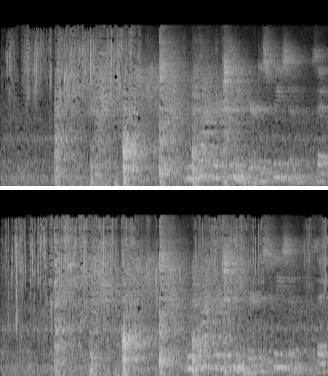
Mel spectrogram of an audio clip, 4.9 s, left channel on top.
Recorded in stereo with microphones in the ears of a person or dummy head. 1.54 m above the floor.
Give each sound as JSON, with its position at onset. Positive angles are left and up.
{"t": 0.8, "sound": "footsteps", "side_deg": -20, "distance_m": 1.6}
{"t": 2.8, "sound": "a woman speaking", "side_deg": 0, "distance_m": 0.8}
